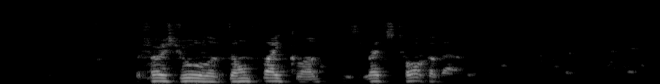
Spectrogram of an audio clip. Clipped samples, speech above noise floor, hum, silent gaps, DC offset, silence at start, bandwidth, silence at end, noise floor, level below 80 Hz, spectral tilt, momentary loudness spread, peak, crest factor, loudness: under 0.1%; 46 dB; none; none; under 0.1%; 1.35 s; 7.6 kHz; 0.3 s; -81 dBFS; -78 dBFS; -7.5 dB/octave; 16 LU; -16 dBFS; 22 dB; -35 LUFS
